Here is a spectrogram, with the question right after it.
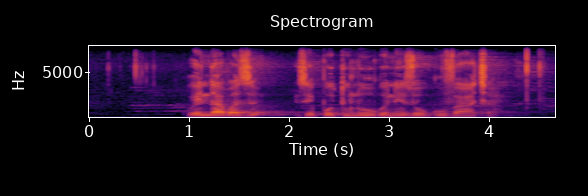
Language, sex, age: South Ndebele, male, 25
